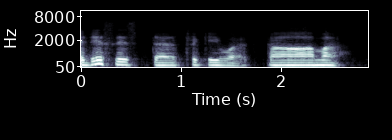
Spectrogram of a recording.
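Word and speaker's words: kāma: Kama. Okay, notice a single M here with a long R. This pronounced R, not A, no? Because we want to remember the sound. Ka, R, Kama.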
